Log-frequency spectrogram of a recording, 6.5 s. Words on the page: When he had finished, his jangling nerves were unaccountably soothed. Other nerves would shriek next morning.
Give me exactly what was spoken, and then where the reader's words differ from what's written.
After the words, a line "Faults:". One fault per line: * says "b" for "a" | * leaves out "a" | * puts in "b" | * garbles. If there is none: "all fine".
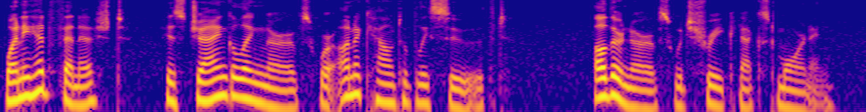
When he had finished, his jangling nerves were unaccountably soothed. Other nerves would shriek next morning.
Faults:
all fine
